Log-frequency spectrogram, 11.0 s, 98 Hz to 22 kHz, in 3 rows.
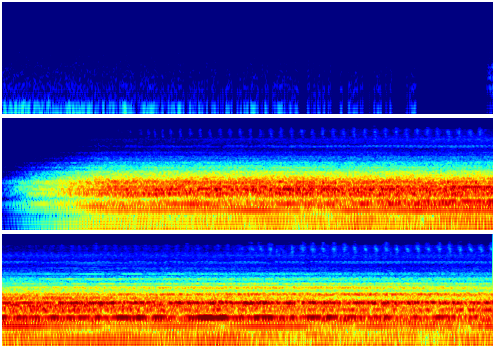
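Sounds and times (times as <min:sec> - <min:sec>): ambient music drone: 0:03.8 - 0:11.0.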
